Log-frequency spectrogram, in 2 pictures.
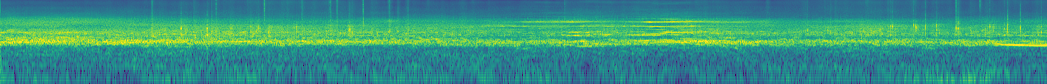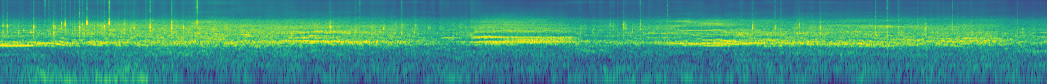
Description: crowd cheering loudly soc

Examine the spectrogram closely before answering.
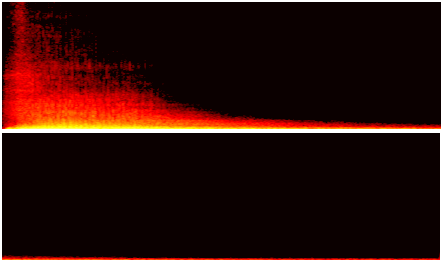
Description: big rumble like an heavy, collision

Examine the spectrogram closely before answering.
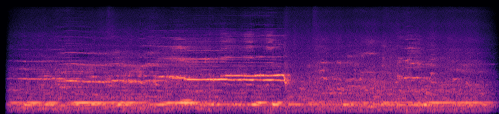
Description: distant carnival heard fr

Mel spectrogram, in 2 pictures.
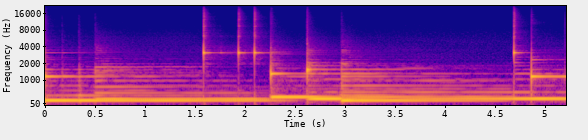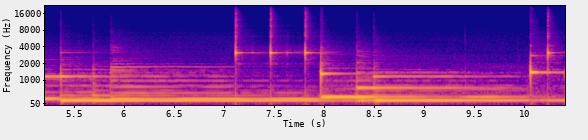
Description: loop 86 bpm, upright bass

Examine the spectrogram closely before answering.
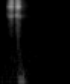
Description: key grabbing sound; everyday sounds

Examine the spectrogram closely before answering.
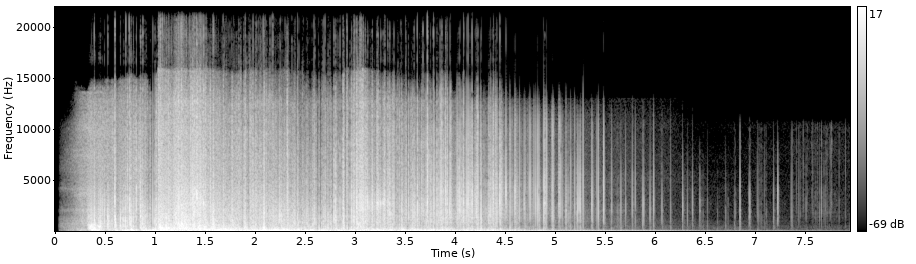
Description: a long heavy dramatic tea, earthquake

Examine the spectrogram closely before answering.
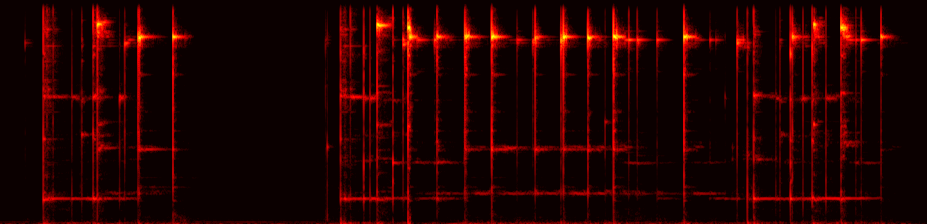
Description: toy chimes squeaks

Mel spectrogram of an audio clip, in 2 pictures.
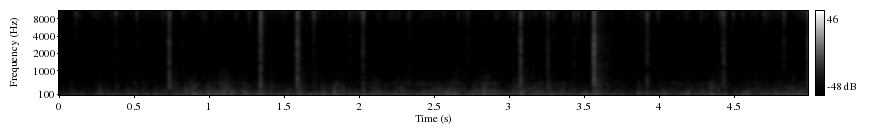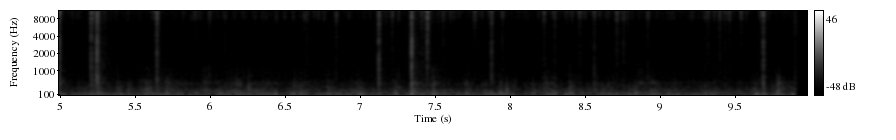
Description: fireplace

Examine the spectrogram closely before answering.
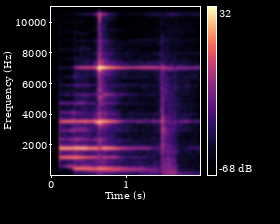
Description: mission complete video ga; achievement

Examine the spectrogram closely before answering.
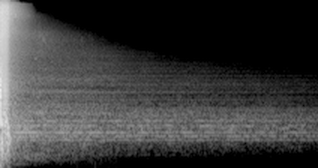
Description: synthetic retrowave cosmi

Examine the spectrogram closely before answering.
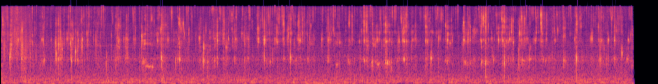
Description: fries

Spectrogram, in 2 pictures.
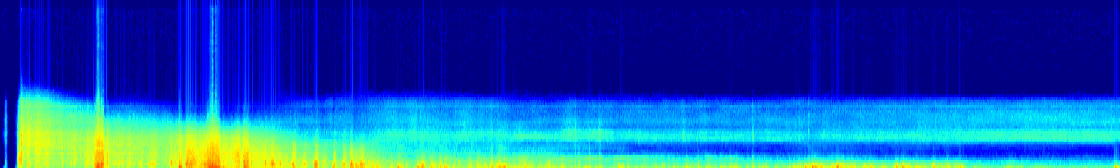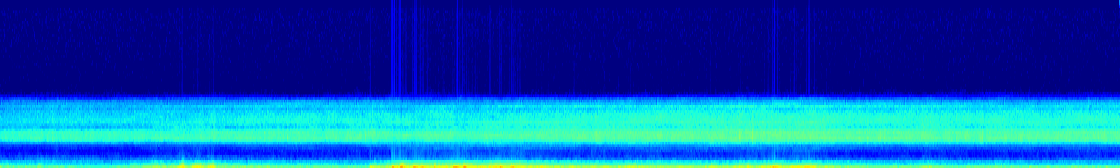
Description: thunder sound effect summ

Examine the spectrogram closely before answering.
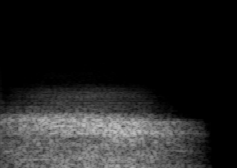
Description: light wind blow; bow

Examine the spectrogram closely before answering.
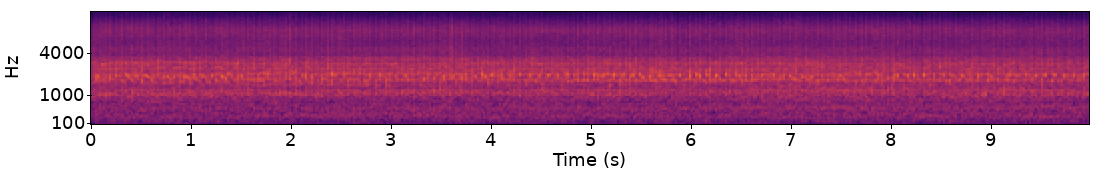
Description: marine diesel engine

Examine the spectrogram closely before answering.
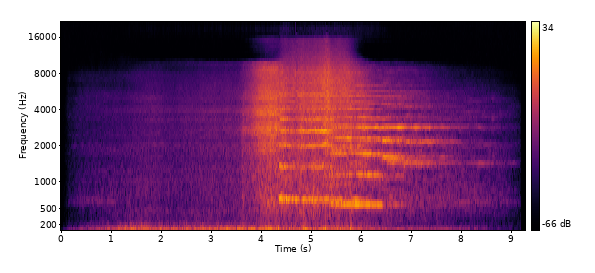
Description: steam train

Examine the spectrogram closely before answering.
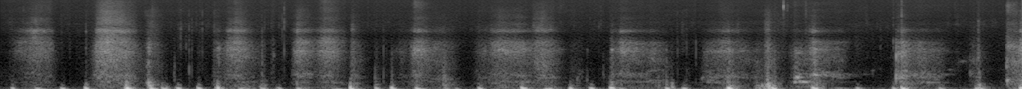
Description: back muscles growing pump

